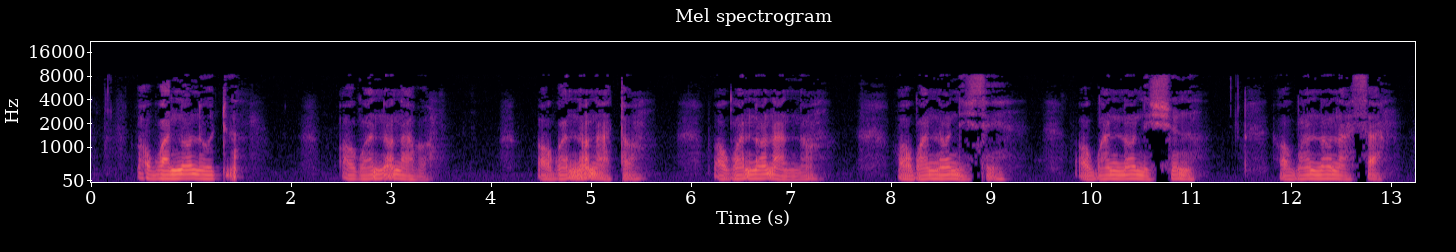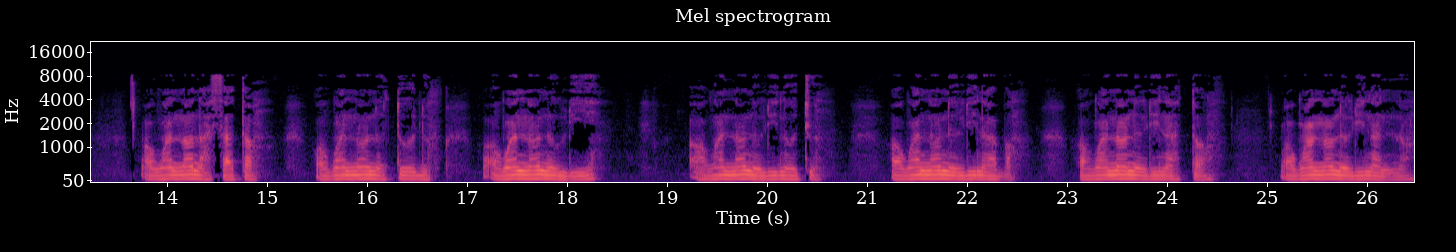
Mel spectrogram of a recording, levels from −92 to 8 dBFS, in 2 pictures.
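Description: Speech, with plainly audible MP3 compression damage throughout: the treble stops sharply at about 8.4 kHz, weak frequency components flicker on and off to give a watery, swirly texture, and s sounds chirp metallically. This likely comes from a low-bitrate encode, consistent with around 32 kbps.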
